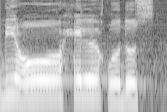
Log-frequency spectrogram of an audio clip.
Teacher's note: را کو پر کر کے ہم نے پڑھا، مفخم ہوگی اس وجہ سے کہ مضموم ہے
